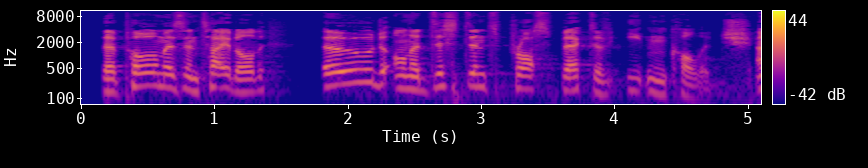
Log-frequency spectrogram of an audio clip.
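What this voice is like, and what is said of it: Attempted British accent. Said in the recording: “I'm not sure if that's even a correct British accent.”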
